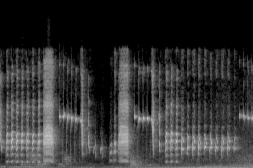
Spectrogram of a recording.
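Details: Long-tailed shrike (cendet) in captivity pouring out fast chattering material with rattled note series, thin high whistles and two harsh rasping bursts, listed as sparrow, petir, kuntilanak, getar, restu and tengkek buto.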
